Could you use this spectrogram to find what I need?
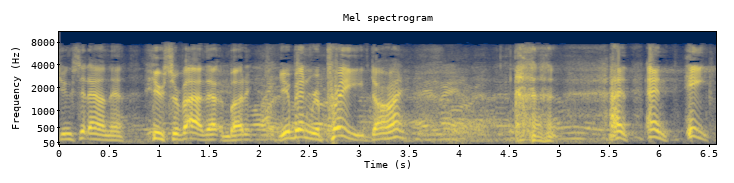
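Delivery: usual speaking voice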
